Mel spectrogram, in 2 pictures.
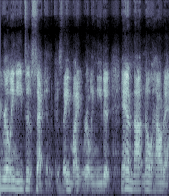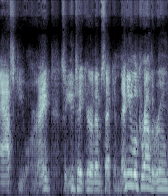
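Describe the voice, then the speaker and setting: Bright, gravelly man rambling to viewers. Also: on the high side. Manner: mock-formal wordy phrasing mixed with slang; repeatedly tags phrases with "okay" and "all right". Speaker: channel host. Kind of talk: rambling solo monologue to viewers.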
